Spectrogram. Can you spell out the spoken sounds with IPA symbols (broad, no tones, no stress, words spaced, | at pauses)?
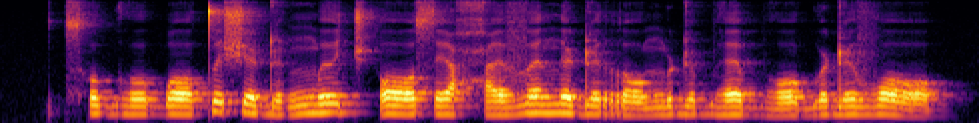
t͡sʰoɡʱoɓɔ t̪ɘʃeɖɘ ŋ͡mɘ t͡ʃʼɔ seħɛ vɛneɖɘrɔ ŋʷeɖɘbʱɛ bʱɔ ɡʷɛɖɘ vɔ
